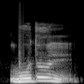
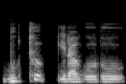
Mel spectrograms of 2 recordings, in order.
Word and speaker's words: 묵돌: 이게 발음이 모둔, 원래 발음은 모둔인데 한학자들은 묵특이라고도 읽고 묵돌이라고 합니다. 저는 여기서 묵돌이라고 발음하겠습니다.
